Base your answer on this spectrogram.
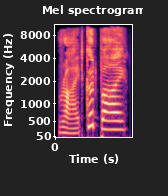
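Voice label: "Goodbye" British female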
